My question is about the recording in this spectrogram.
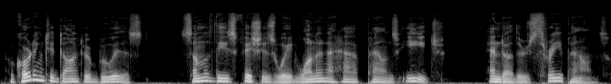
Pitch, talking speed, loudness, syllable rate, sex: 115 Hz, 185 wpm, -19 LUFS, 5.0 syllables/s, male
